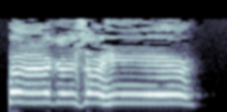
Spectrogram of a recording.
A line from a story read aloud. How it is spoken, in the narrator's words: I yelled for him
